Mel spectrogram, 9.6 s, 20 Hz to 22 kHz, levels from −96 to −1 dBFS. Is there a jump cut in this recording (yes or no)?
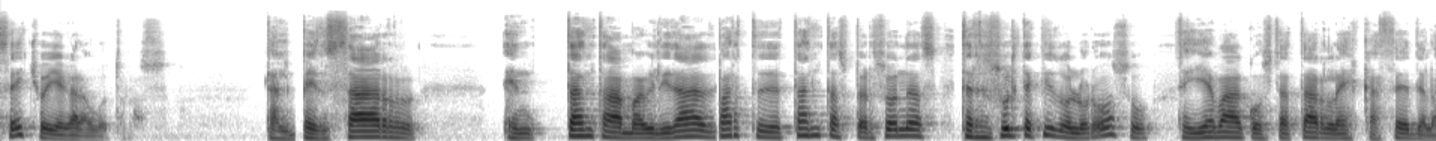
yes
